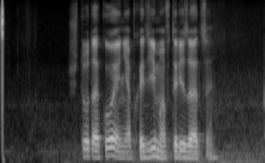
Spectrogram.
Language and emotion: Russian, neutral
